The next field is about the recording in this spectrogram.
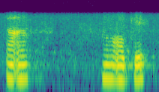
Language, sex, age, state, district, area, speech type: Malayalam, female, 18-30, Kerala, Kasaragod, rural, conversation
